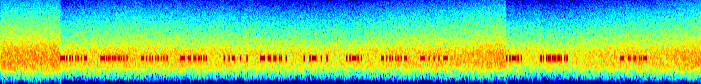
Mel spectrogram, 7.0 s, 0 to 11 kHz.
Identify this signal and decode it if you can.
Hellschreiber (Feld-Hell, 122.5 baud), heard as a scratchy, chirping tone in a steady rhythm, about 980 Hz, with radio static and a narrow filter. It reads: DECRYPTION IS A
